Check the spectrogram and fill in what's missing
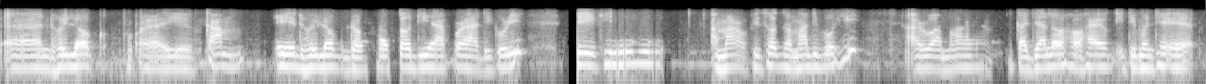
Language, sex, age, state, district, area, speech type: Assamese, male, 45-60, Assam, Charaideo, urban, conversation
